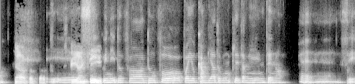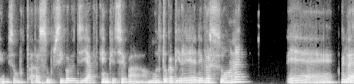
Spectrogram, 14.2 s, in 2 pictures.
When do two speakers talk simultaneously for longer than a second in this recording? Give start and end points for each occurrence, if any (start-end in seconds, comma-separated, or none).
0.9-2.3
